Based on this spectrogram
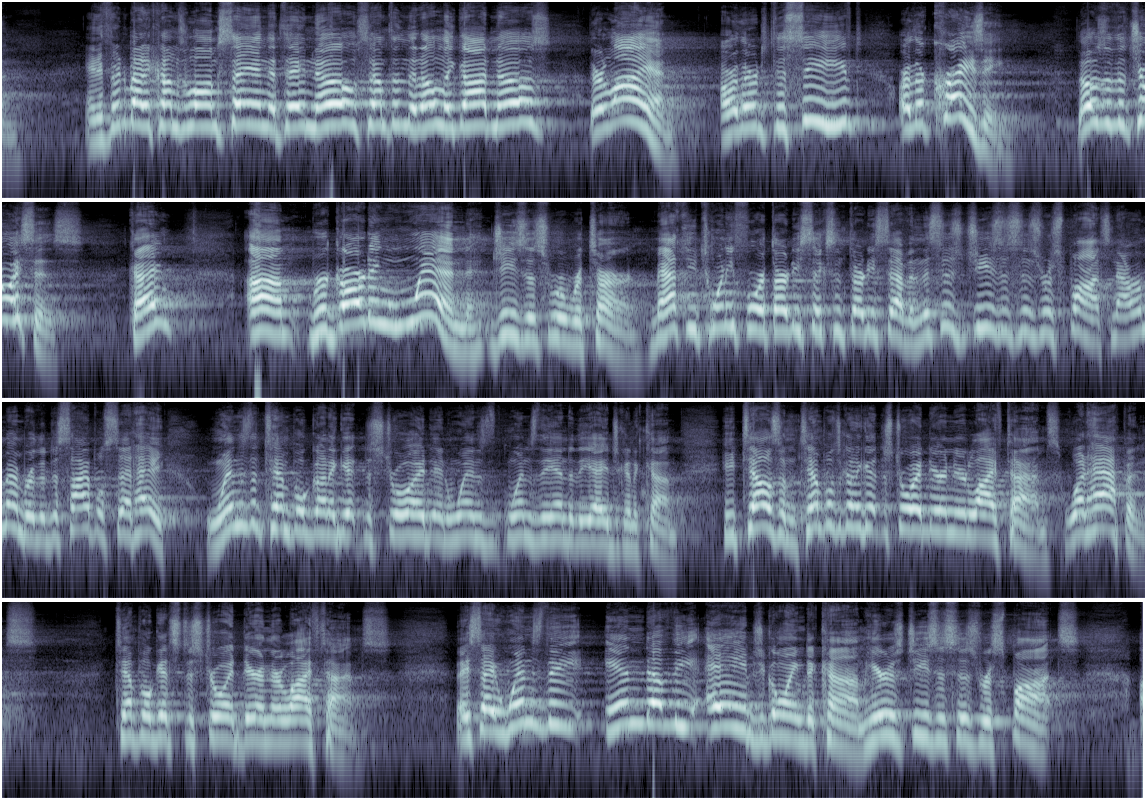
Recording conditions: large echoing room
